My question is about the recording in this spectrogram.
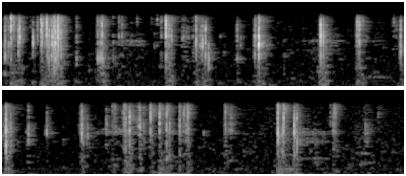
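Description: Foil wrapper of a Pokémon TCG booster pack crinkling and tearing as it is worked open by hand: irregular crackles and clicks.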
